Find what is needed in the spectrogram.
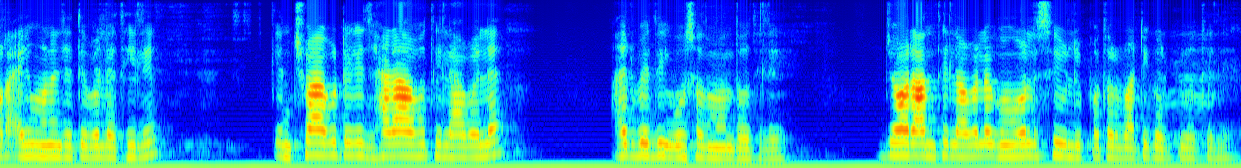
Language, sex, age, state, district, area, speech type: Odia, female, 30-45, Odisha, Kalahandi, rural, spontaneous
